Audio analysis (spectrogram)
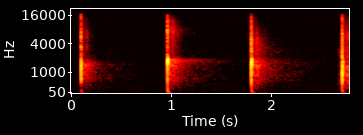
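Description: Four crisp handclaps from audience members at the back of a room strike at an even, steady beat, clapping along to a song, each a sharp snap with a short ringing tail and quiet gaps between; no one speaks.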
